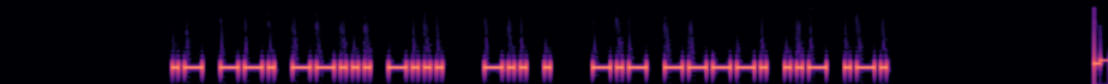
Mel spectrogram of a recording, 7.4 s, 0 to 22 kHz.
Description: Morse code, heard as a keyed tone, about 30 wpm, 700 Hz. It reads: AG7B DE K9UR
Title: USA Callsign DE Callsign - 4 Characters - 30wpm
